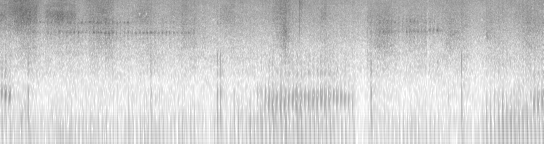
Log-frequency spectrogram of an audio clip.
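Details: Phoenix, a pet cat, purrs steadily while being scratched with fake nails, a low continuous rumble pulsing quickly, with soft scratching ticks and a brief higher murmur in the middle.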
